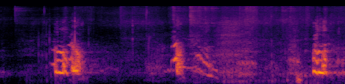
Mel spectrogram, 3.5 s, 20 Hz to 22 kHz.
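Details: Dogue de Bordeaux at an amateur breeding kennel in Italy, a few short barks: a burst around half a second, another near 1.8 seconds and a third at 3.2 seconds, with a man's voice nearby telling the dogs to stop.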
